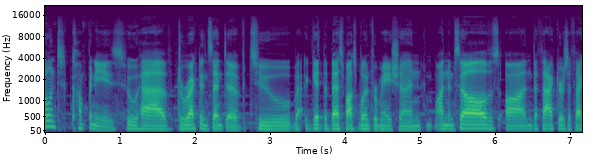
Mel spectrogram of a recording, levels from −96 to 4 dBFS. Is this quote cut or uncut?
cut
